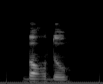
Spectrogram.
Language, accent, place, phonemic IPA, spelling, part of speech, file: French, France, Lyon, /bɔʁ.do/, bordeaux, adjective / noun, LL-Q150 (fra)-bordeaux.wav
- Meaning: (adjective) claret (color/colour); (noun) 1. Bordeaux (wine) 2. plural of bordeau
